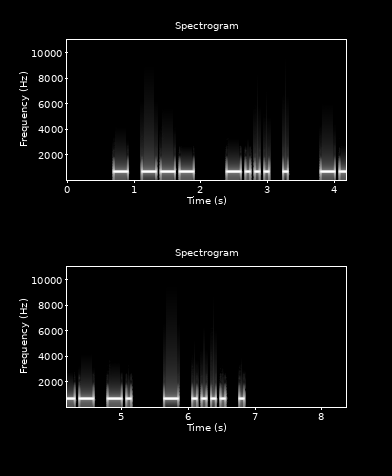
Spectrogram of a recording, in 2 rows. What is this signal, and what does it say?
Morse code, heard as a keyed tone, about 17 wpm, 700 Hz. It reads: TO BE ON THE
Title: Sets of 4 Words 17wpm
